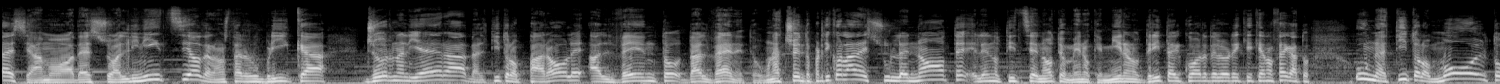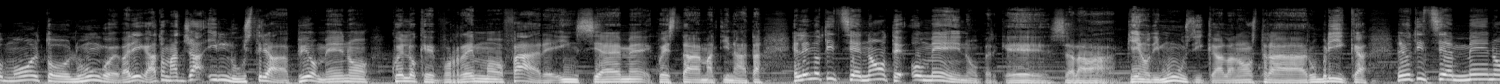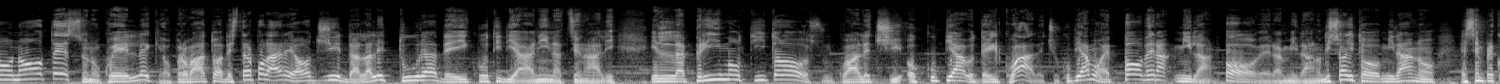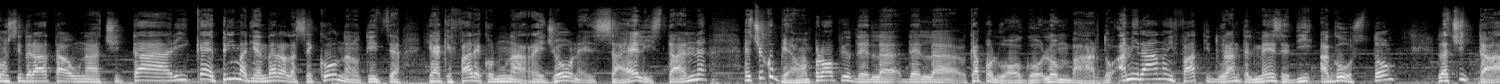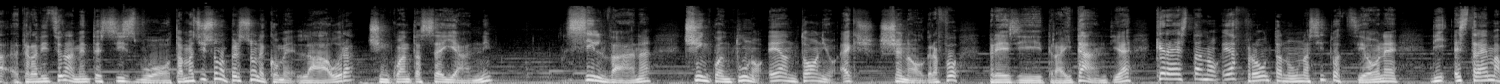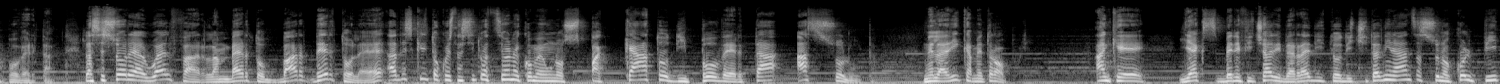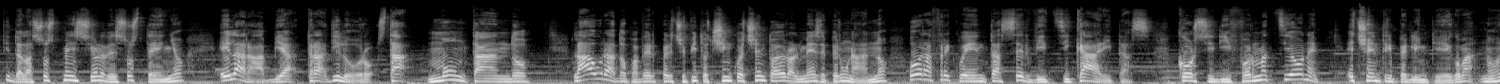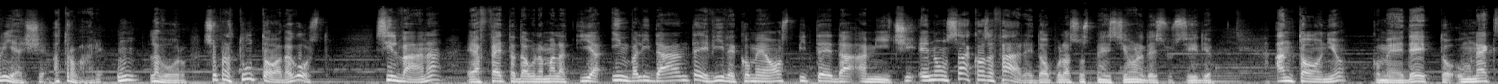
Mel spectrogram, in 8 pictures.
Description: Le notizie oggi: Povera Milano Sahelistan La povertà riguarda tutti Fuga dalla RSA La festa non è in spiaggia Intervista a un rapper particolare Podcast: Apri in un’altra finestra | Download (Duration: 17:38 — 24.2MB)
